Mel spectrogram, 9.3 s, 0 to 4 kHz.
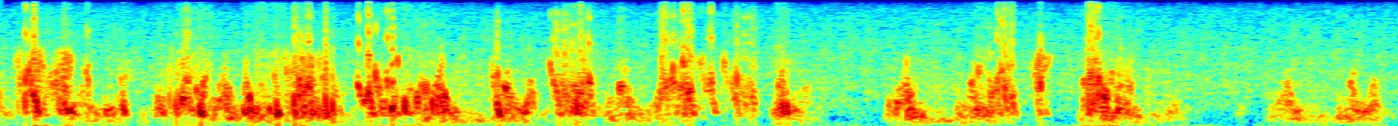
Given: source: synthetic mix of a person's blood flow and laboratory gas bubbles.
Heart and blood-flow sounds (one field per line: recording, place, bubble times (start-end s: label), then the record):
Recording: Doppler ultrasound of blood flow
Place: precordium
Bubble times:
0.08-0.60 s: bubbles
0.68-0.89 s: bubbles
1.02-1.41 s: bubbles
1.60-2.31 s: bubbles
2.35-2.96 s: bubbles
3.26-3.40 s: bubbles
3.64-4.21 s: bubbles
4.36-5.05 s: bubbles
5.14-5.29 s: bubbles
6.49-6.79 s: bubbles
6.86-7.02 s: bubbles
7.20-7.56 s: bubbles
From the record:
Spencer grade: 3 (all of the cardiac periods contain showers or single bubble signals, but not dominating or overriding the cardiac motion signals)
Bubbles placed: anywhere in the cardiac cycle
